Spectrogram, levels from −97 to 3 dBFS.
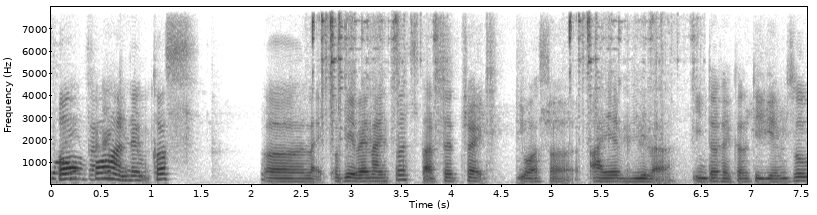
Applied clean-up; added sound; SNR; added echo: neural mask model RNNoise.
